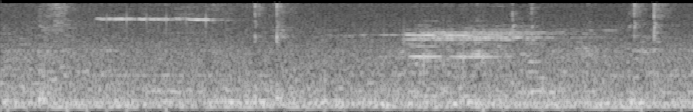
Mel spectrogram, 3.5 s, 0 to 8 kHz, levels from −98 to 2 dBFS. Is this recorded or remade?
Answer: recorded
